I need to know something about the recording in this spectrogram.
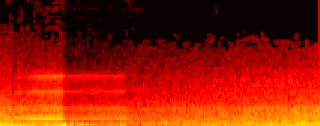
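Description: Steady road traffic noise with wind buffeting the microphone. A short, high held note sounds near the start and stops after under a second.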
